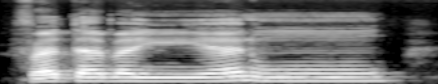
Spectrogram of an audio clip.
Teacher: واو مدہ ہے آخر میں ایک انتہا میں کھینچیں گے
